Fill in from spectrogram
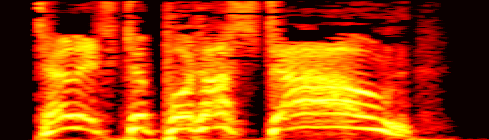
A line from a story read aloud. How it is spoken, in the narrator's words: Addison was shouting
